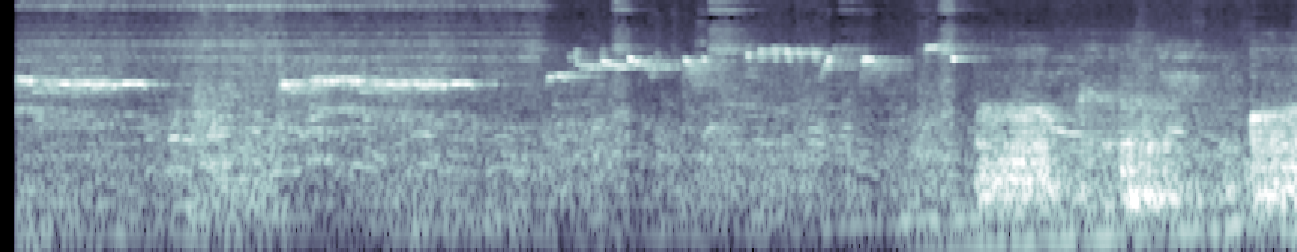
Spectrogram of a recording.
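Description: Cartoon-style bird tweeting sound effects: two held whistled notes, then a run of quick, warbling chirps. About eight seconds in, a lower, rough, pulsing sound takes over.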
